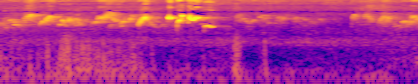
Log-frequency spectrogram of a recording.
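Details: Red-whiskered bulbul of the Indonesian type singing a southern Thai folk-style song, played to teach young birds: warbled, slurred phrases sliding up and down, with a louder bright burst midway over low rumbling background noise.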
